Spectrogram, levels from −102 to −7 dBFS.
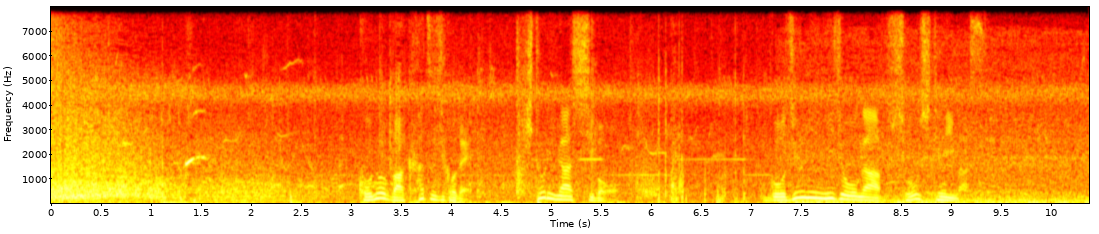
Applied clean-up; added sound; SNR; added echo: none; Cricket; 14 dB; none.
